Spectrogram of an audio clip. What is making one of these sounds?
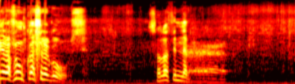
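Sheep bleat loudly close by.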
